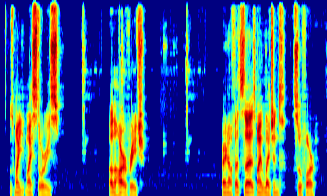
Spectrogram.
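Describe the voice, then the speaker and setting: A man with a Scottish accent speaks in a very deep, low, monotone, flat voice, taking long, frequent pauses in a very clean recording with a silent background. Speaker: gaming streamer. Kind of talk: live gameplay commentary. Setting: livestream. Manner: fast.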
